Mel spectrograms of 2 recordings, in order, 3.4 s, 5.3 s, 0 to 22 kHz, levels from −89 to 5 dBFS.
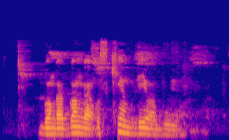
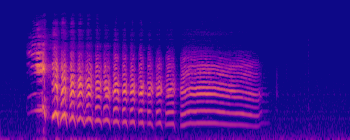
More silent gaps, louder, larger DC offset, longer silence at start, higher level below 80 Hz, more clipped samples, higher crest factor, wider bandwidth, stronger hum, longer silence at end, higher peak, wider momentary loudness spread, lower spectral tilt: neither; first, -20 LUFS vs -25 LUFS; neither; second, 0.25 s vs 0.4 s; first, -60 dBFS vs -72 dBFS; neither; about the same, 18 dB vs 22 dB; second, 8 kHz vs 15.5 kHz; neither; second, 0.35 s vs 1.35 s; about the same, -4 dBFS vs -6 dBFS; about the same, 18 LU vs 18 LU; first, -6 dB/octave vs 1.5 dB/octave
